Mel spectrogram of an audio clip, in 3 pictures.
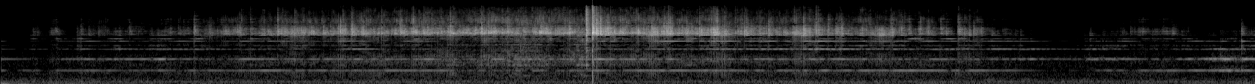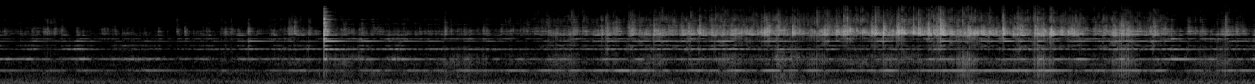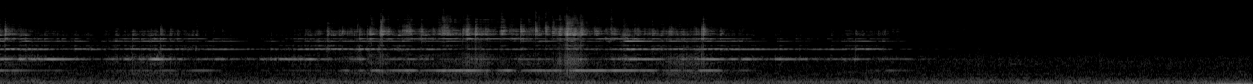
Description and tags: A glass marble spun in a wok cooking pot.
